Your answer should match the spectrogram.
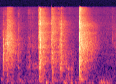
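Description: About four sharp knocks and clicks from an aluminium rolling makeup case as its parts are pushed shut and the case is handled.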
